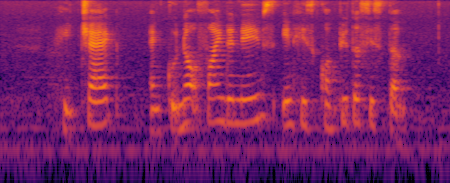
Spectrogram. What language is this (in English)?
English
